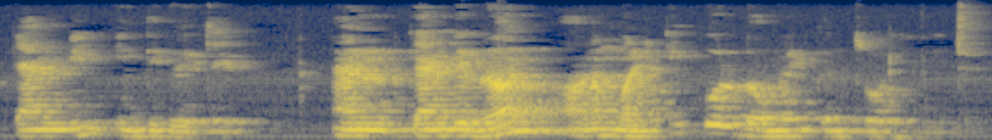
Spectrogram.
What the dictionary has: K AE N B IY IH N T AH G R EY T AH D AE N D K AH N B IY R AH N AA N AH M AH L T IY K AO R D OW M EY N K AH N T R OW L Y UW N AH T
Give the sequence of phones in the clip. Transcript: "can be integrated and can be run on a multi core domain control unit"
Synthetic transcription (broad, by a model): K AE N B IY IH N T AH G R EY T AH D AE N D K AH N B IY R AH N AA N AH M AH L T IY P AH L D OW M EY N K AH N T R OW L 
